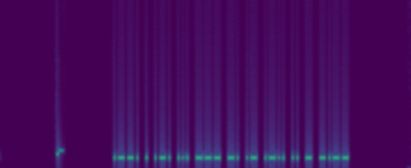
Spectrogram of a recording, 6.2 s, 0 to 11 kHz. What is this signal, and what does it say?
Morse code, heard as a keyed tone, about 34 wpm, 700 Hz. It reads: PERSONALITY
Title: Sentences from Top 1400 Words - New Word Drill Alt - 35wpm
